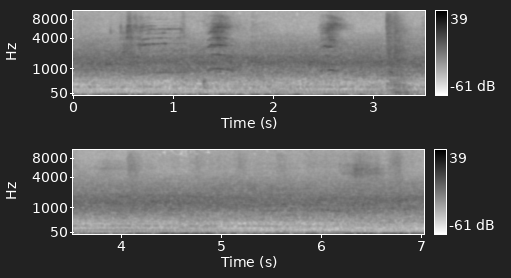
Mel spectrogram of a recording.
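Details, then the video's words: Alex, a pet cat, gives a few short meows amid steady low background hum; a person's voice calls his name nearby. "Speaking cat"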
